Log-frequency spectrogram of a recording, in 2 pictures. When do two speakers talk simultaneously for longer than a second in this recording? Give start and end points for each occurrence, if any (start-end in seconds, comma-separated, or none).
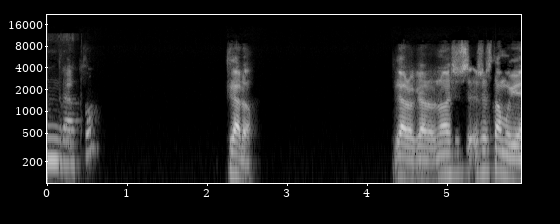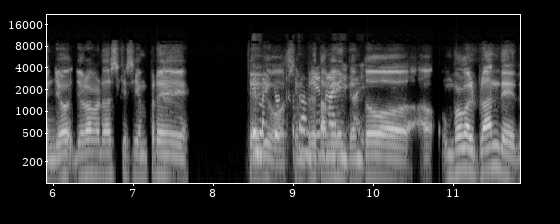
8.4-9.9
